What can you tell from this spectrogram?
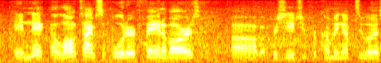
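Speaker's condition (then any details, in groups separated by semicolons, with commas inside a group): No condition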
